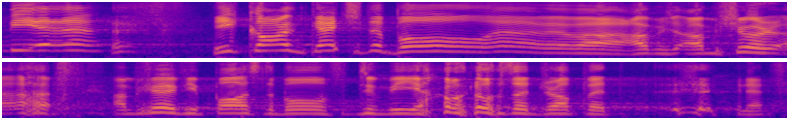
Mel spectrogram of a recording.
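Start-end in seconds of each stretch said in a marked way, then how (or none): 0.0-2.4 high, loud, drawn-out complaint; mock exasperated fan. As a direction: wail it like an armchair critic. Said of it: "I was, I was like".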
